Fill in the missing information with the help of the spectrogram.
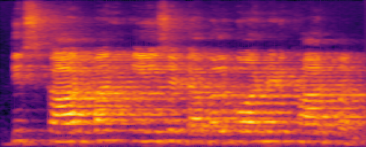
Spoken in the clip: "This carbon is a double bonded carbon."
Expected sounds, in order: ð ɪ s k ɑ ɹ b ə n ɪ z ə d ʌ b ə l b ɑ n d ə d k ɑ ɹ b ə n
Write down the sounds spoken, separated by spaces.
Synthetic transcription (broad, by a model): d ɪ s k ɑ ɹ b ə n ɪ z ə d ʌ b ə l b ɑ d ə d k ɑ ɹ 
